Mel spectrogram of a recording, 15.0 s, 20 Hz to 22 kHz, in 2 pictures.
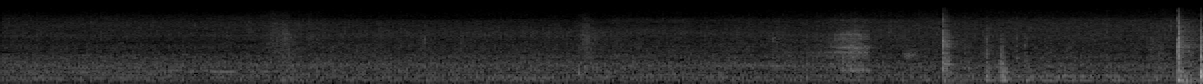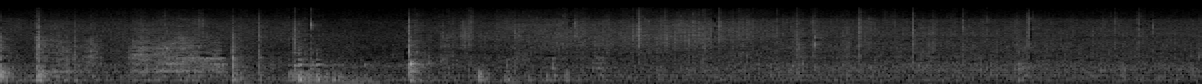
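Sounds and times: oil sizzling: 5.5 - 15.0
metal utensils scraping frying pan: 7.7 - 9.1.

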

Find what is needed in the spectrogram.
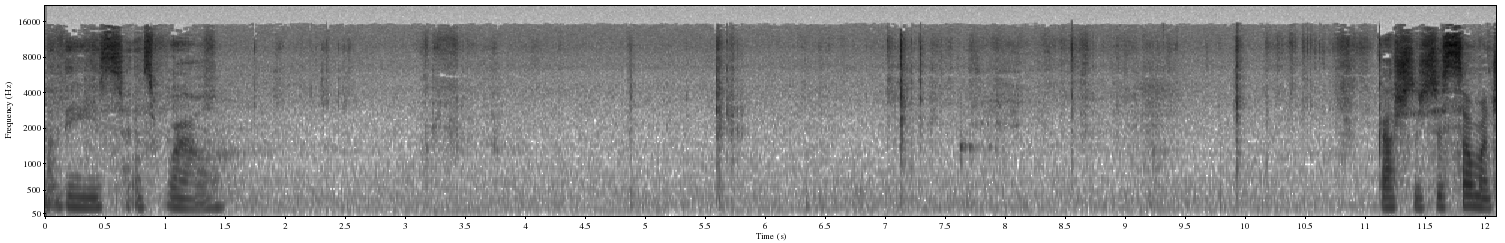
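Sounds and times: paper cards handled on table: 7.0 - 11.1.

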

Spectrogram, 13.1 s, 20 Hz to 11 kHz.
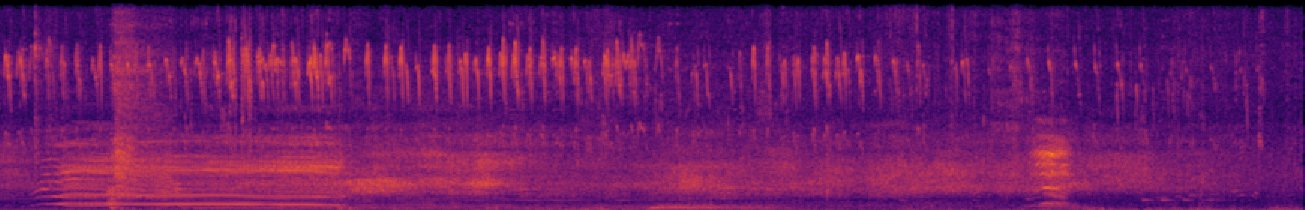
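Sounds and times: camel grumbling: 0.4 - 4.2, 10.2 - 11.0
steady low rumble: 1.0 - 13.0.

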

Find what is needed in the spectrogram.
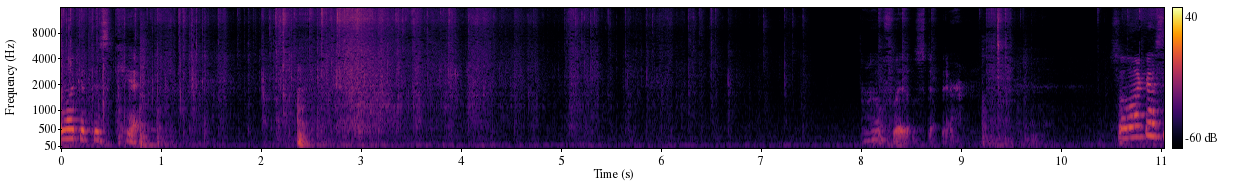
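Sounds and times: plastic packaging crinkling: 0.0 - 7.6.

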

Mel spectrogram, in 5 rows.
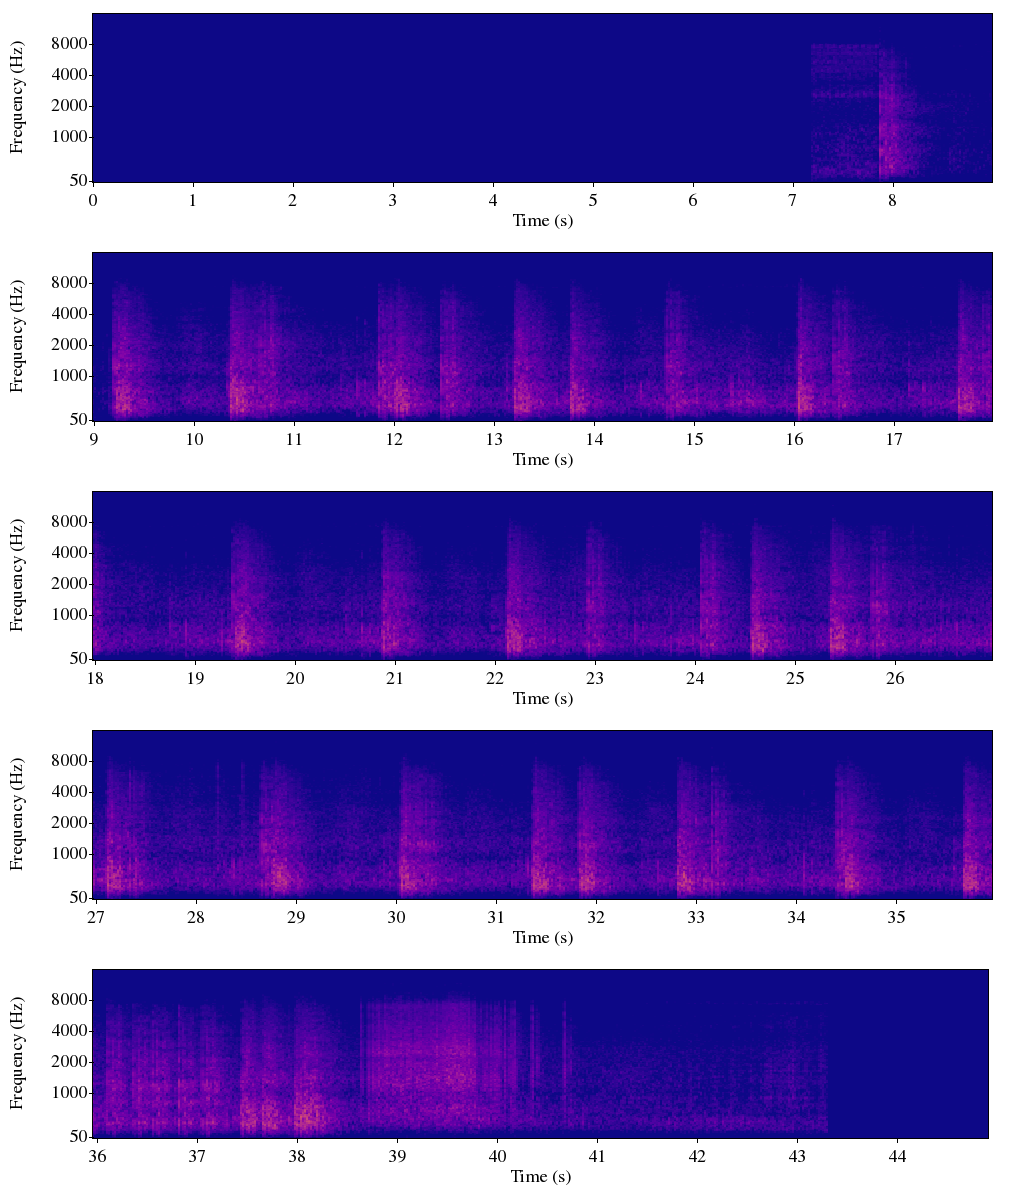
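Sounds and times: firework battery reports: 7.2 - 10.6
firework hiss: 7.2 - 43.3.

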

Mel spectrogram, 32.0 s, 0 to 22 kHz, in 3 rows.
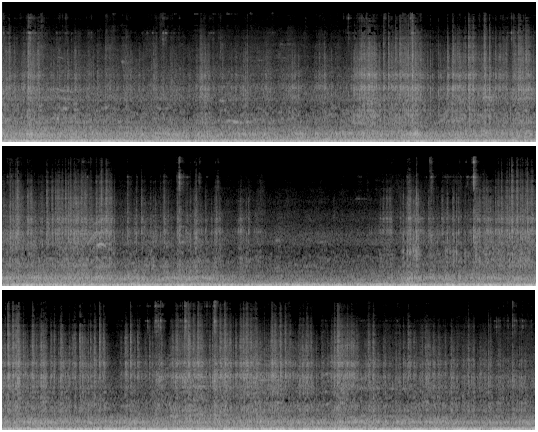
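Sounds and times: faint background voices: 0.0 - 32.0
steady low hum: 0.0 - 32.0
clattering and clicks: 18.2 - 32.0.

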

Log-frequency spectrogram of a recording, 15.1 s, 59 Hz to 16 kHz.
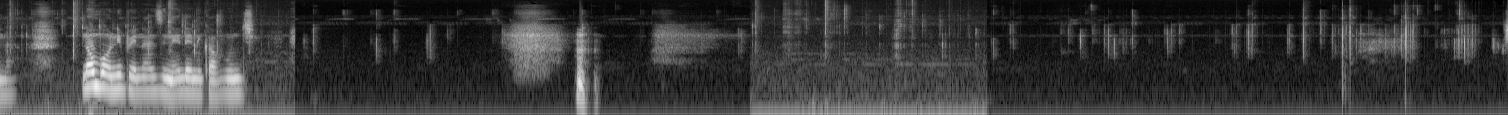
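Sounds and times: rustling: 7.2 - 15.0.

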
